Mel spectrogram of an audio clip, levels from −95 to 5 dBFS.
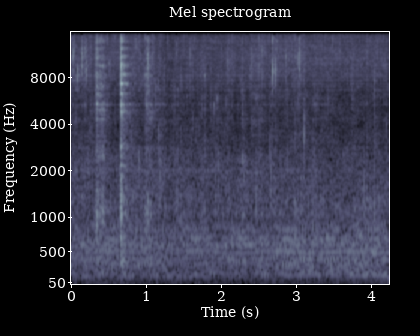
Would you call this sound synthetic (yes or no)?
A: yes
